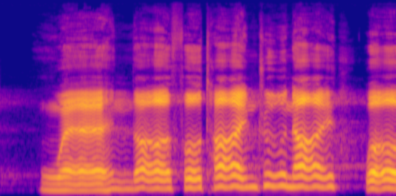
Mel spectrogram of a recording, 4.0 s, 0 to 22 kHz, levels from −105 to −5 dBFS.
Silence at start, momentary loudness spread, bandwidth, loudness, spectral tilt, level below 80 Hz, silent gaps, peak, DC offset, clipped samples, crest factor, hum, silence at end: 0.4 s; 10 LU; 17 kHz; -19 LUFS; -3.5 dB/octave; under -90 dBFS; none; -2 dBFS; under 0.1%; under 0.1%; 20 dB; none; 0 s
